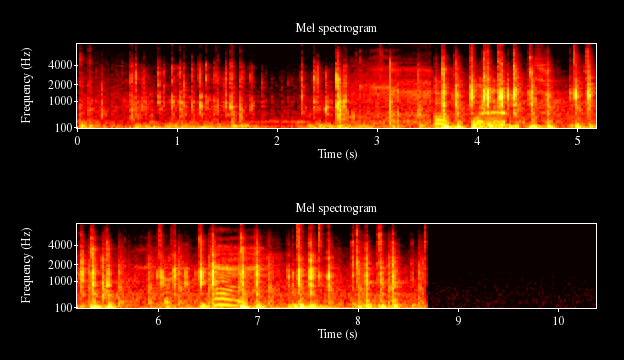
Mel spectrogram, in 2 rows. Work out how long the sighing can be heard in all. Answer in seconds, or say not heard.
2 s.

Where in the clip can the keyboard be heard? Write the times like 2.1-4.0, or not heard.
0.0-8.7.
